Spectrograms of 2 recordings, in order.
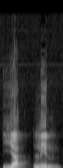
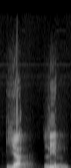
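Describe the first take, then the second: No difference in how they are said.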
